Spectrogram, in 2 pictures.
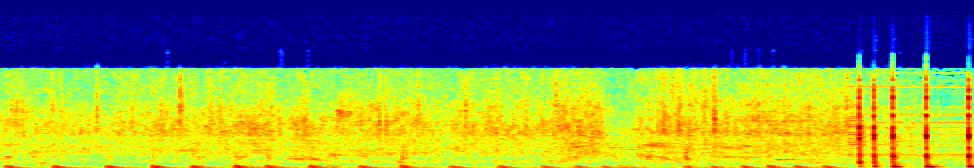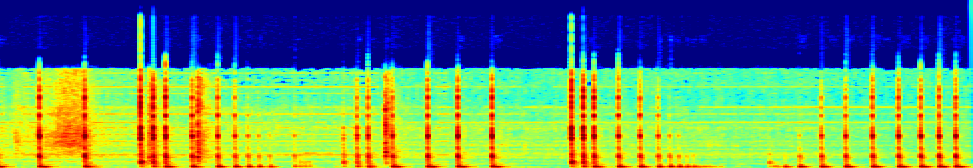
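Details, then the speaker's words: Hyundai Mistra, left front wheel making noise when steering: rapid dry clicking and knocking in bursts, traced to the shock absorber top mount, whose nut had loosened (alignment marks no longer matching). "我认真听了一下，这个声音是从减震器上面这个顶胶这里传出来的。"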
